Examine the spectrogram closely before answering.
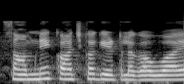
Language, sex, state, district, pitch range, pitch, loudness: Hindi, female, Uttar Pradesh, Shamli, 215-245 Hz, 230 Hz, -12 LUFS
